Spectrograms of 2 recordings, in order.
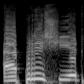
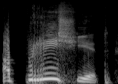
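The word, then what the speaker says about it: appreciate: और ये जो वर्ड देख रहे हैं, बहुत सारे बंदे इसको एप्रिशिएट पढ़ते हैं। That's quite wrong pronunciation, actually it's अप्रिशिएट।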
